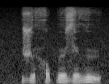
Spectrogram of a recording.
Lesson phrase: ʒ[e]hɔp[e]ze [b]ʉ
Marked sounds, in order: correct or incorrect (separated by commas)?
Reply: incorrect, incorrect, incorrect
